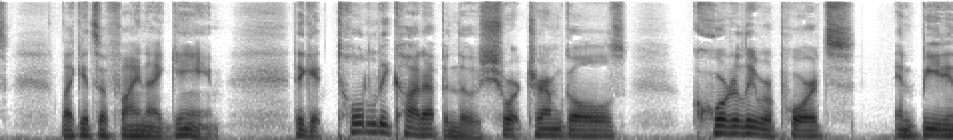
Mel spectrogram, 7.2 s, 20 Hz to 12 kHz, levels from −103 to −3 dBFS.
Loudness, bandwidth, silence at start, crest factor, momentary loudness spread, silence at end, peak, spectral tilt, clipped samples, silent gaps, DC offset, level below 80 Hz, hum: -24 LUFS; 12 kHz; 0 s; 18 dB; 9 LU; 0 s; -6 dBFS; -6 dB/octave; under 0.1%; none; under 0.1%; -42 dBFS; none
